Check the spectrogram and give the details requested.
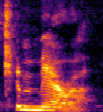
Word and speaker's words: Chimera: designs it's called Chimera the CH is pronounced K okay so it's called Chimera thank you you see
